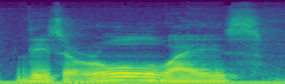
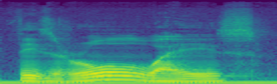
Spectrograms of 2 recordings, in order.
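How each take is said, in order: Both takes have the same delivery.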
